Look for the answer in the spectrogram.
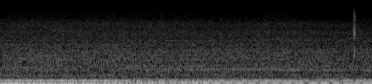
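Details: Ford F150 5.0L V8 (2010 per description, title says 2013) starting up after an oil change with premium full synthetic oil: even, steady low rumble with no ticks, knocks or misses, a smooth healthy idle.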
